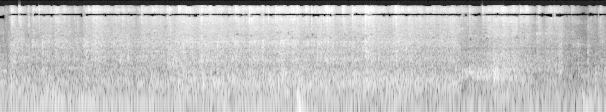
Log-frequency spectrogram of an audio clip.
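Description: Metal shopping trolley rattling and jangling as it is pushed over paving slabs.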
